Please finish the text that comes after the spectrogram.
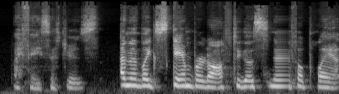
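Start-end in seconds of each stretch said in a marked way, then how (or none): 0.2-1.1 soft, hushed whisper, leaned in close. Retelling what the other speaker said while leaning in close: imitating a whisper. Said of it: "essentially whispered it to me".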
